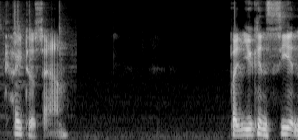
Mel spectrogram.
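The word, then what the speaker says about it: chitosan: commented on my pronunciation it's not Cheetos San apparently it's kitosan but you can see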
